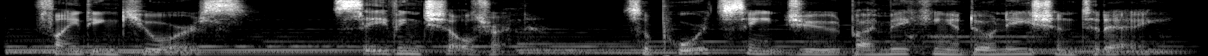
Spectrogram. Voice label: commercial, voice-over for commercials; st jude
